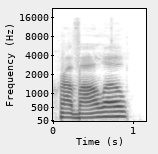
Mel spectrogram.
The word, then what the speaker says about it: Cravalho: Cravalho? – Yeah.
